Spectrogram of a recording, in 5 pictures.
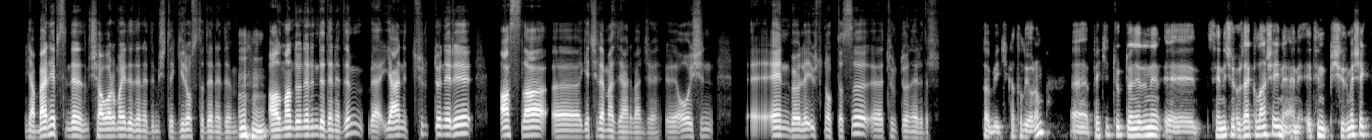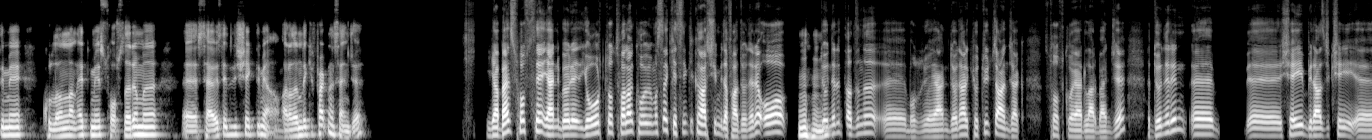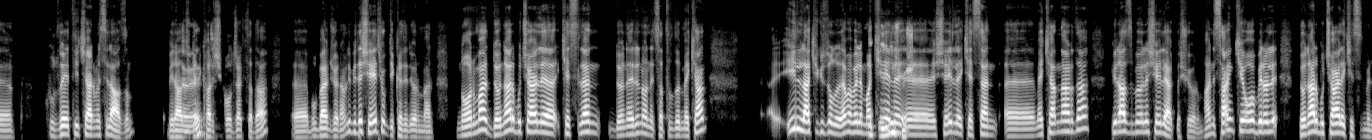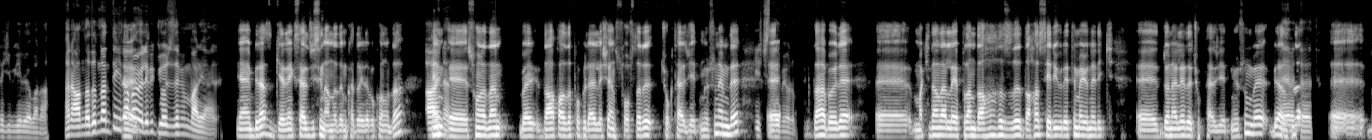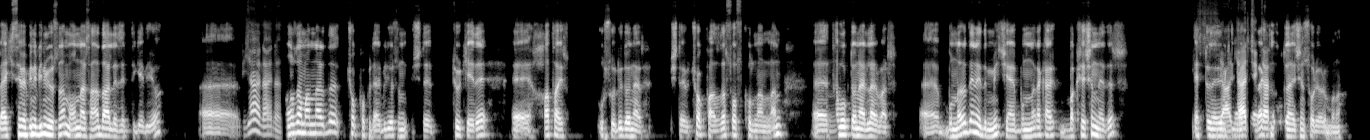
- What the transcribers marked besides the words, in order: other background noise; "böyle" said as "biröle"; tapping
- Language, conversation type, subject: Turkish, podcast, Çocukluğundaki en unutulmaz yemek anını anlatır mısın?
